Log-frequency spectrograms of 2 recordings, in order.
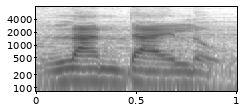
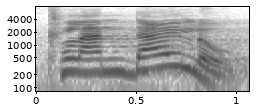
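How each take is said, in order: First: It begins with a plain L sound. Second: It begins with a K-L sound. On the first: It is the common local usage. "we in Jamaica call Landilo... represents an error of pronunciation" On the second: It follows a Welsh origin. "If the origin of that word comes from our Welsh heritage, then it is pronounced Clandilo"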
